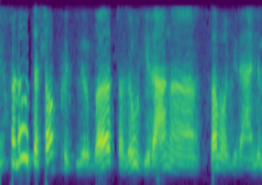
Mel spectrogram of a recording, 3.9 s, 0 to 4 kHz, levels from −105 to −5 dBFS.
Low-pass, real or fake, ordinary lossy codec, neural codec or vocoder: 3.6 kHz; real; AAC, 16 kbps; none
